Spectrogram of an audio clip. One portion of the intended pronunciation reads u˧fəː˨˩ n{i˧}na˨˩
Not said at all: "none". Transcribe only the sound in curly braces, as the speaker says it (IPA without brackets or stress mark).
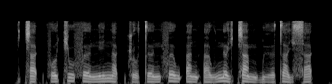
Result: i˧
